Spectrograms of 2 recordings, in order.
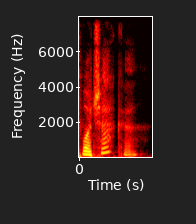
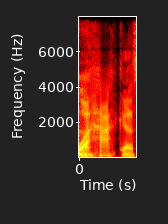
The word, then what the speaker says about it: Oaxaca: There's an X in there, which I think is pronounced ch. – So you think it's Oaxaca? – No, in Mexican Spanish, because it's like... – Is it different in Mexican Spanish? – It's like... what do they call it? Mexico. – Mexico. – How do they pronounce X? – Oh, right.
